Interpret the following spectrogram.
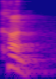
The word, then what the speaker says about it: can: grammar words for example this word is can this pronunciation is called the strong form but when we say it in a sentence we say khan that's the weak form and becomes un for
